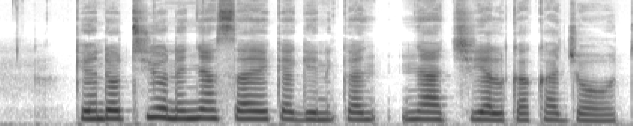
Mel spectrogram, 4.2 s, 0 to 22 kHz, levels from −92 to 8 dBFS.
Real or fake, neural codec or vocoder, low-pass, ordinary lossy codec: real; none; none; none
